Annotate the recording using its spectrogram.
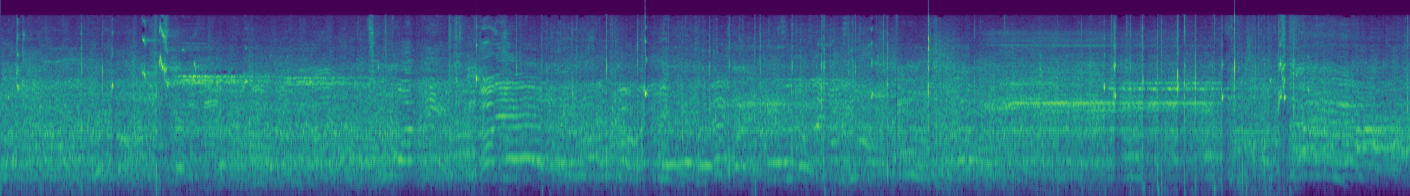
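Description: Gym game sound at a basketball game: a crowd chattering, a basketball bouncing on the hardwood, and a few brief high squeaks of sneakers on the court.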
